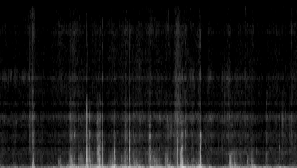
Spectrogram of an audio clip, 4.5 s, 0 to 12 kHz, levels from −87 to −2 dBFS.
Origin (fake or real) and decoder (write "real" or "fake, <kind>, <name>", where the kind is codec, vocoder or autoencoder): fake, codec, HILCodec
